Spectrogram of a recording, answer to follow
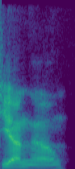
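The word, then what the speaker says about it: Younghoe: It's not Yun Ho. It's Yunwei. It's Young Ho.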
